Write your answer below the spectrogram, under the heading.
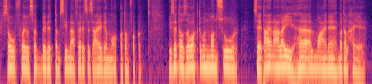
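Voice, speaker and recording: Fast-reading man. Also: mid-range voice, a little mellow, no room sound. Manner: reads fast, sometimes stumbles and corrects himself. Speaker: audiobook narrator. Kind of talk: reading a translated novel aloud.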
